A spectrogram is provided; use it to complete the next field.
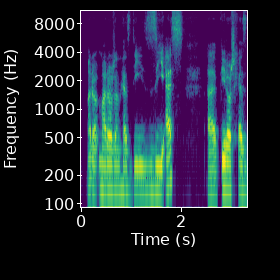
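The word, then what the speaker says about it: Marozsán: name by the way it's Z and S are the other way round if it was spelled like you wrote it it would be marosan whereas it's Maran um it's uh the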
